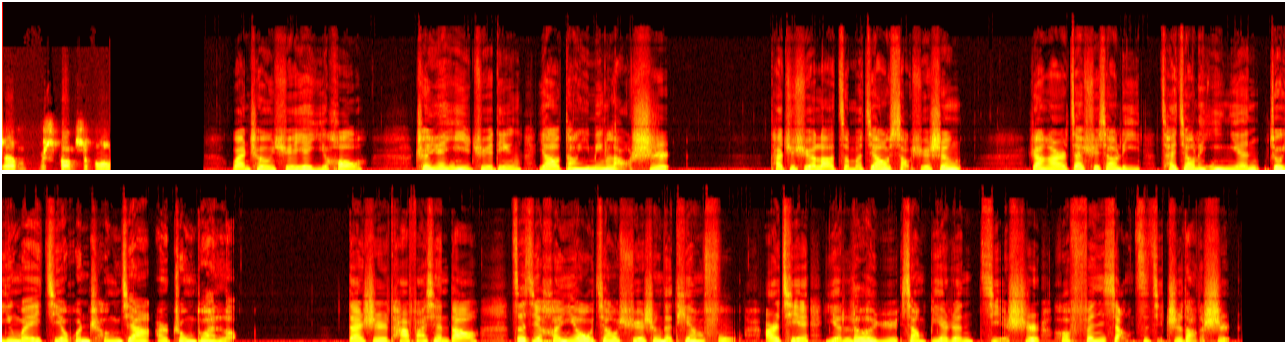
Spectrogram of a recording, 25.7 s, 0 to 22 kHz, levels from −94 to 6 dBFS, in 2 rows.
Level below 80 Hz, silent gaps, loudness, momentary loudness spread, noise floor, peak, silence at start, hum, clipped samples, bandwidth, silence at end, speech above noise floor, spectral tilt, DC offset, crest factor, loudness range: -46 dBFS; 1.08-2.02 s; -18 LUFS; 8 LU; -51 dBFS; -2 dBFS; 0 s; none; under 0.1%; 19 kHz; 0.55 s; 34 dB; -4.5 dB/octave; under 0.1%; 16 dB; 2 LU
